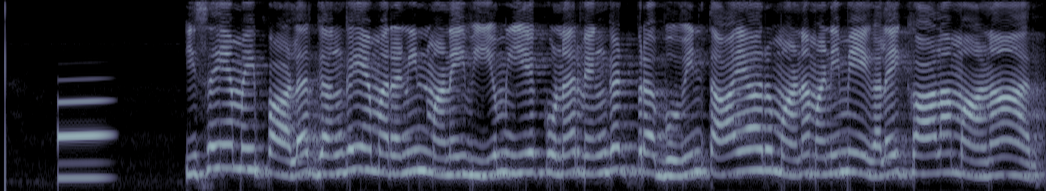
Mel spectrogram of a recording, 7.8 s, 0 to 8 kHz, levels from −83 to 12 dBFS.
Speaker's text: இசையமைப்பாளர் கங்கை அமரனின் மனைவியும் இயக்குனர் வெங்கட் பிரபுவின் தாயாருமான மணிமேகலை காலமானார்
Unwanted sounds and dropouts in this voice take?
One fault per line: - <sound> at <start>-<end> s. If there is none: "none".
- chirp at 0.4-0.9 s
